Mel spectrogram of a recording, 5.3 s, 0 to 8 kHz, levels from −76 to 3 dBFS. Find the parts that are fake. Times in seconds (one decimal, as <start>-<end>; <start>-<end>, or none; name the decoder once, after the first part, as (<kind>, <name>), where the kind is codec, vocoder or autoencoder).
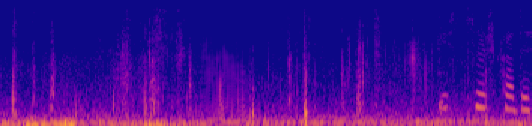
2.0-2.5 (vocoder, BigVGAN v2)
